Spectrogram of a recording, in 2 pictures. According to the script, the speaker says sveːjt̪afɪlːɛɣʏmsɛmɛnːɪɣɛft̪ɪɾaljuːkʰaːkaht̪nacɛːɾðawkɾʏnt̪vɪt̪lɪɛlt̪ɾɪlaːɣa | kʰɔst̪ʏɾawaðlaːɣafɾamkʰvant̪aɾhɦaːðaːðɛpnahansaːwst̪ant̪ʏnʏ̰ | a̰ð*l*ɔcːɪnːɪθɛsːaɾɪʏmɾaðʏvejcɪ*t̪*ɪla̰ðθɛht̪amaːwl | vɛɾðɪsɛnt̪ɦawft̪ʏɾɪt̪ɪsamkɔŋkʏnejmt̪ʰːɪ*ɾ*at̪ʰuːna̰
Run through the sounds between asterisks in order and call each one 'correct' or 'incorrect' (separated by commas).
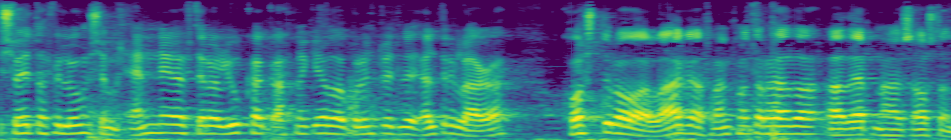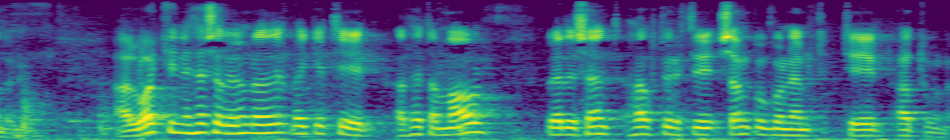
correct, incorrect, incorrect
